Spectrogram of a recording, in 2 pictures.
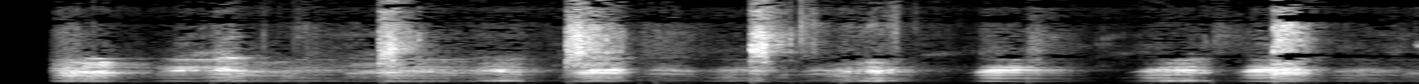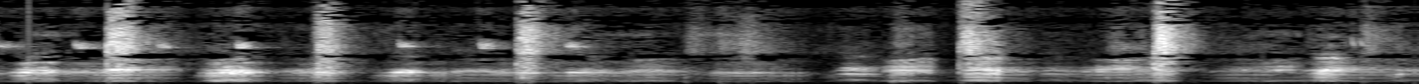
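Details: Frogs croak in rough, nasal bursts that overlap and repeat at an irregular, quick pace during the rainy season.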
